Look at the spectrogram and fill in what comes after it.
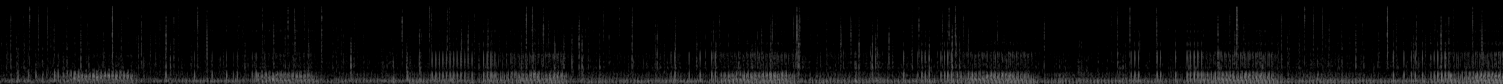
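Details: Domestic cat asleep beside a crackling fire, purring in soft rumbling waves about every two and a half seconds, inhale and exhale phases audible, with frequent sharp wood crackles overlaid.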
